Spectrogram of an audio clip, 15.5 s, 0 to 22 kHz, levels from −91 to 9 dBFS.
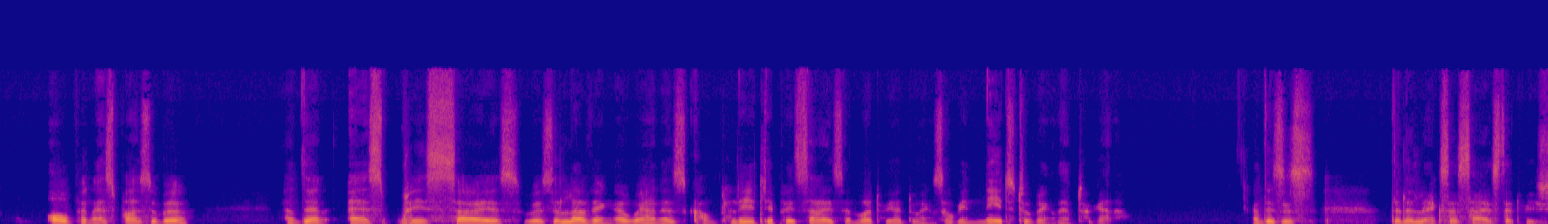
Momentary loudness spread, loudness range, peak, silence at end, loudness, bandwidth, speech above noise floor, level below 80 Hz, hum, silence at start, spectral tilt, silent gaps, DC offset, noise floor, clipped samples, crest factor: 16 LU; 8 LU; -6 dBFS; 0 s; -29 LUFS; 15.5 kHz; 47 dB; -74 dBFS; none; 0.5 s; -4.5 dB/octave; none; under 0.1%; -76 dBFS; under 0.1%; 24 dB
